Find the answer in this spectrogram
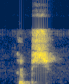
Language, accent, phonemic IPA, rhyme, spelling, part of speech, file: English, Southern England, /huːps/, -uːps, hoops, noun / verb, LL-Q1860 (eng)-hoops.wav
- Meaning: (noun) 1. plural of hoop 2. Basketball; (verb) third-person singular simple present indicative of hoop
